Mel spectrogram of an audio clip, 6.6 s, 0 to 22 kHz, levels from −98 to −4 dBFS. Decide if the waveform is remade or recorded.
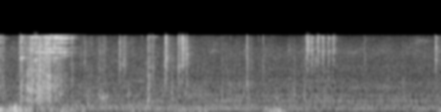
recorded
